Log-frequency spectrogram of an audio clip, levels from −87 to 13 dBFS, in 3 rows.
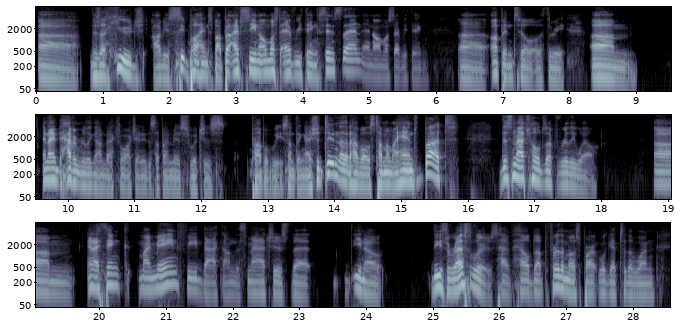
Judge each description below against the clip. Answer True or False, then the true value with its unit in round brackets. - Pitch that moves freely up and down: True (6.1 semitones)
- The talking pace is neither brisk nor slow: True (185 wpm)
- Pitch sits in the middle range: False (105 Hz)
